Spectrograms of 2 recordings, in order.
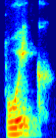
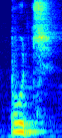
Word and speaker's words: Puig: Sé que vosotros allí decís Puig o algo así, pero el apellido se pronuncia, en catalán se pronuncia Puig, Puch. como si acaba, Puig, como si acabase en CH.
